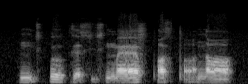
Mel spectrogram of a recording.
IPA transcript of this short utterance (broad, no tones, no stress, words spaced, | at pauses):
nḭxk͡pɵːkɛxḭx ŋ͡mæːfpʼɑx pʼɑ̰nɑ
